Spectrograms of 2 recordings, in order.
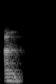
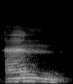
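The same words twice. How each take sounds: First: The n is pressed hard and its sound stops abruptly. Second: The n is held lightly and its sound rings on. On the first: The speaker calls it wrong. "dia bukan an. Tak, kita tidak kita tidak kuatkan hujung lidah" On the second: The speaker calls it right. "pertemuan huruf nun dengan hujung lidah dengan langit dalam keadaan yang tidak kuat"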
